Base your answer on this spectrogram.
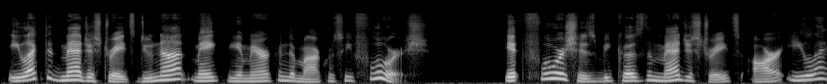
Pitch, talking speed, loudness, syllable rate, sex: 175 Hz, 115 wpm, -20 LUFS, 5.3 syllables/s, male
